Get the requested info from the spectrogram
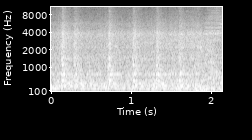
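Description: A swing big band playing, with the drum kit keeping a steady, driving beat under held horn chords.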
